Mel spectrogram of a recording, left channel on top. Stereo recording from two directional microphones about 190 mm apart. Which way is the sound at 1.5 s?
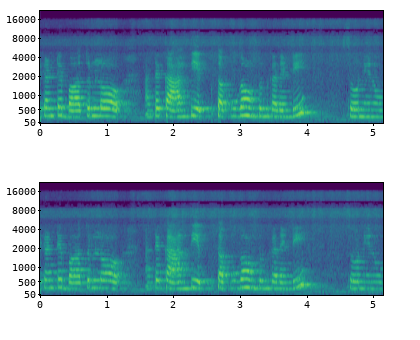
15° left (ahead or behind).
